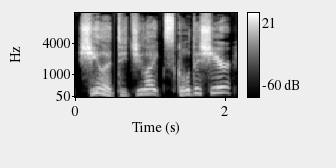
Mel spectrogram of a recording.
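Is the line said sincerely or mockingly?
sincerely. It is said in a sincere, normal voice.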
